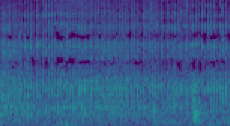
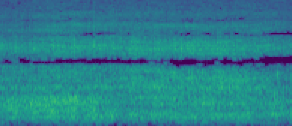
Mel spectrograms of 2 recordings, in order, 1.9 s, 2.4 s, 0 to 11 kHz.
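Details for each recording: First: Hornby Class 47 model loco after commutator cleaning and pinion gear greasing: slow crawl with light ratcheting, dry whirr of gear mesh; owner thinks filing moulded writing off the gears will quieten it. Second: Motor of a Hornby Class 47 model locomotive running after cleaning and servicing: a light, even whirr with faint clicking that holds steady. It still needs a further strip-down and cleaning. Normal motor running.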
